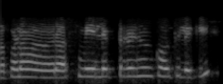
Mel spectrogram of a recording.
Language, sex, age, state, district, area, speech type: Odia, female, 18-30, Odisha, Cuttack, urban, conversation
